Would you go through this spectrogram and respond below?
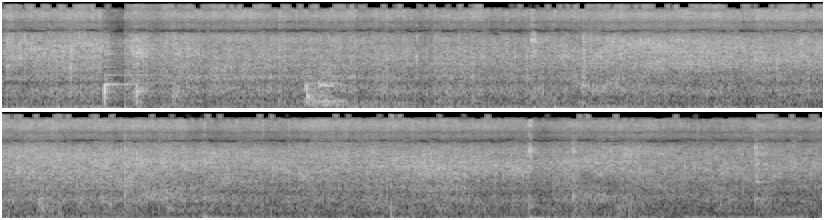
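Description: Meat with spices frying and being stirred in a pan, a steady loud sizzle with scraping stirs throughout.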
